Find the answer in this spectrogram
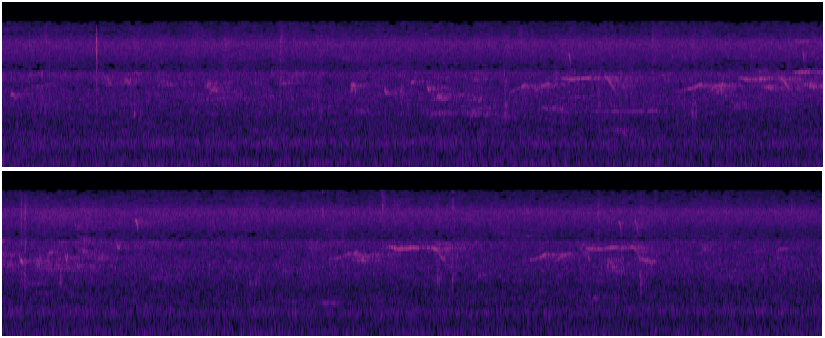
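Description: Birds chirping, with many short, high calls scattered throughout, over a steady low background rumble of outdoor ambience.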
